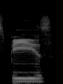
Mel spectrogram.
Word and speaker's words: Spies: Yeah, apparently his username on Melee is Spice, but his last name itself is pronounced Spies.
